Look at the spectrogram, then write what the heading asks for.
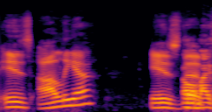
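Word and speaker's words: Aaliyah: pronouncing it like it's like Ali like Muhammad Ali so it's Aliyah but like a hard emphasis on the a but also I heard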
